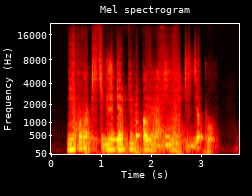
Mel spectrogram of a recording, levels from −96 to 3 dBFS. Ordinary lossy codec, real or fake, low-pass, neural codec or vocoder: none; fake; none; codec, 44.1 kHz, 0.9 kbps, DAC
